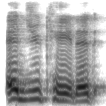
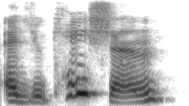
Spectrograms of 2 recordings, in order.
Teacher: educated is first syllable stress education is third syllable stress because of the the the suffix of shun okay education things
